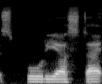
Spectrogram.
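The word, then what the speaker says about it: spurious: আছে এপিফাল synonym আরভিয়াস সপিরিয়াস স্পরিয়াসটা important খুব important স্পারিয়াস এটা স্পিরিয়াস না স্পারিয়াস ভুলে গেছি এটা খুব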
